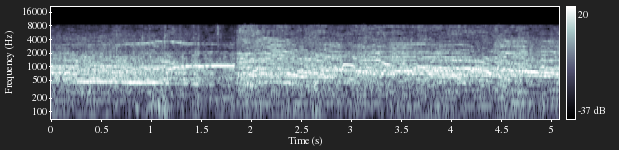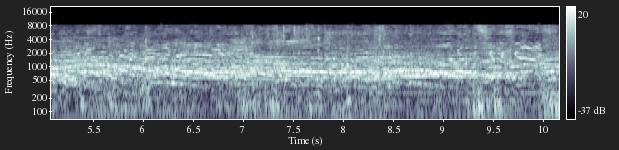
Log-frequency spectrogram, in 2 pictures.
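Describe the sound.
A large crowd of protesters boos and shouts loudly and continuously at Elise Stefanik as she attempts to address them, a dense wall of overlapping voices with jeers rising and falling throughout, unbroken from start to finish.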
